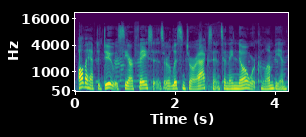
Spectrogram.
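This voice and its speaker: A woman reading an interpreter's voice-over in a calm, even way. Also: deep voice, a little fast. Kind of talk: read voice-over translation.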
